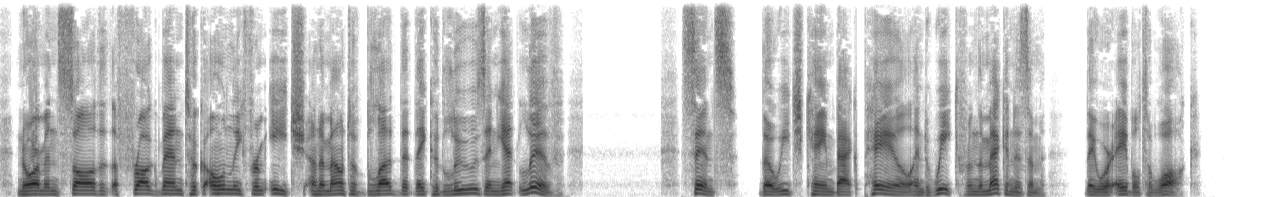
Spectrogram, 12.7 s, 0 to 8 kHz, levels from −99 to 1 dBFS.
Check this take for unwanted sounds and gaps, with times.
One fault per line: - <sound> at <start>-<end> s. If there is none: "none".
none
